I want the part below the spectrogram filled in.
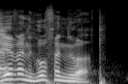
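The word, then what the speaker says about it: Zevenheuvelenloop: Zevenhuvenloop. – Yeah, the Zevenhuvenloop. Yeah. Oh, yeah. Almost there. Yeah. – Zevenhuvenloop. – Not Hoofen, Hevel.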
